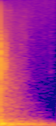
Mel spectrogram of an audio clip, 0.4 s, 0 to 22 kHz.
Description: DM5 Kick, Alesis DM5 drum machine

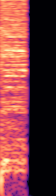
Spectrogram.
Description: Hat Open, dx

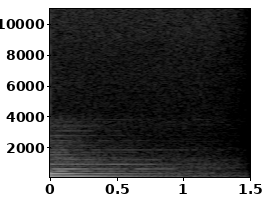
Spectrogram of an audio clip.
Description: Pipe Mix Celeste, 3D Organs; E-MU Producer Series Vol. 5; 3-D Audio Collection

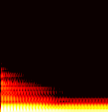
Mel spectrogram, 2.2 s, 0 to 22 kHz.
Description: P BASS SUSTN MP C2; Sampleheads; Will Lee Bass Library

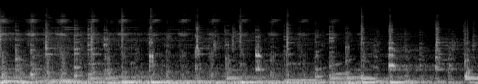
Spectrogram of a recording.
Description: Ambi Groove

